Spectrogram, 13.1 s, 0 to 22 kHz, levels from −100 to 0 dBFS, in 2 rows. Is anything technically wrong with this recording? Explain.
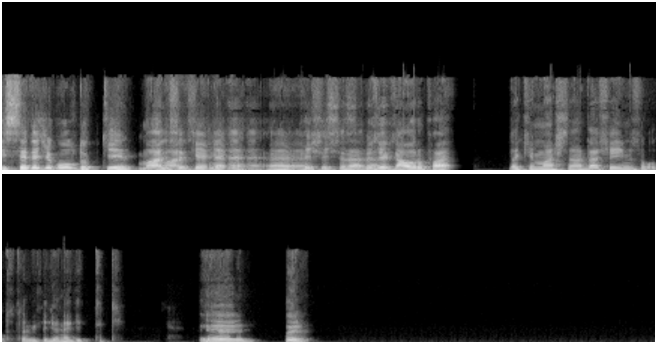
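Yes. From 1.58 to 3.96 s the speech has a doubled audio track. A second full-band copy trails the original by around a fifth of a second, somewhat quieter (roughly 5 dB down), with no reverb tail or room colour. It most likely comes from a second capture path or an edit holding two misaligned copies. It sounds like a dry slapback stutter that starts and stops abruptly. On a spectrogram every syllable has a fainter duplicate shifted right, and the waveform shows offset repeated envelopes.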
